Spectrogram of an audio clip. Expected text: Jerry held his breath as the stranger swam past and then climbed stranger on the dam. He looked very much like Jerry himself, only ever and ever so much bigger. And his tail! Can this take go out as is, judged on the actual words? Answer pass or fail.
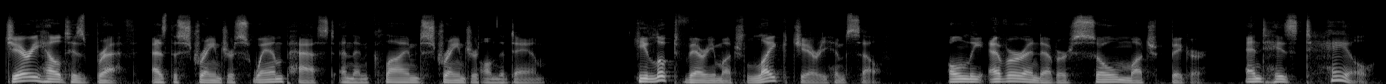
pass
